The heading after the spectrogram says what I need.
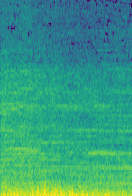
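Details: Old Carrier rooftop package AC unit not keeping temperature, dirty condenser coil suspected, compressor sounded okay: steady, even low rumble running with no knocks, rattles or squeal; sounds normal.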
